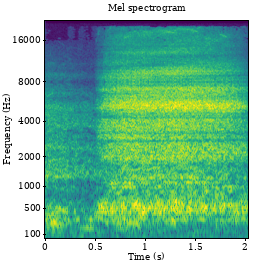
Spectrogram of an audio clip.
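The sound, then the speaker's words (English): One slow, deep breath drawn in through the nose during a grounding breathing exercise: a soft, steady, airy hiss that starts abruptly and holds for about a second and a half, faint and without talk. “So breathing in through the nose”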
